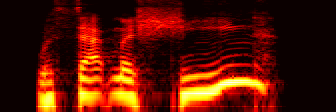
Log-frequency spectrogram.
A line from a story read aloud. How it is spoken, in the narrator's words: She screeches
